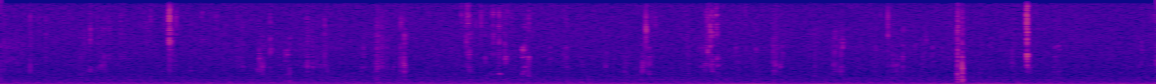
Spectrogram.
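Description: Close-up chewing of a saucy chicken wing dipped in ranch, bitten into and chewed with small wet mouth clicks, over a steady low hum.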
